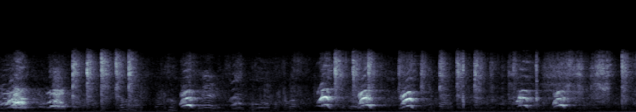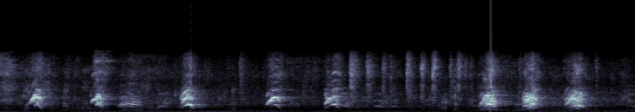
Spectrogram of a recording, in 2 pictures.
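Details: Young Presa Canario being agitated during training, giving deep, harsh barks singly and in pairs, spaced about a second apart, with short quiet gaps between bursts.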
